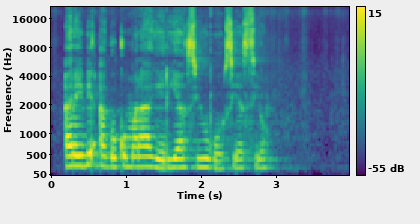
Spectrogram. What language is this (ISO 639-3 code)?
kik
